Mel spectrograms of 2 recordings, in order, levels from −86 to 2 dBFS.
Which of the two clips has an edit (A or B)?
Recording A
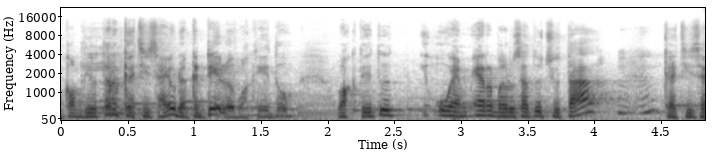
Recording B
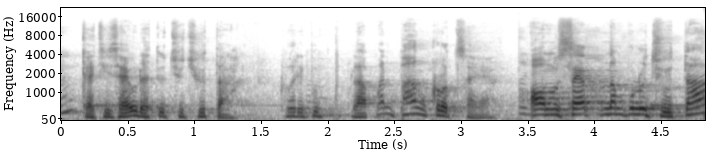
B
